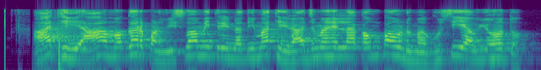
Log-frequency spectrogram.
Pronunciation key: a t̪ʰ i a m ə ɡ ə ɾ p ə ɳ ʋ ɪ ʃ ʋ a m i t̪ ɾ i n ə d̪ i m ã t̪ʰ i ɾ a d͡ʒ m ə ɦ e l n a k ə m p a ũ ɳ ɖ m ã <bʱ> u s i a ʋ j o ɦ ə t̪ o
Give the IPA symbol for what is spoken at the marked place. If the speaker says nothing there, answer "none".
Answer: ɡʱ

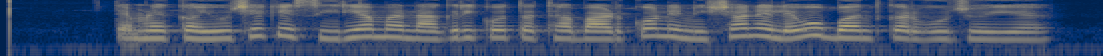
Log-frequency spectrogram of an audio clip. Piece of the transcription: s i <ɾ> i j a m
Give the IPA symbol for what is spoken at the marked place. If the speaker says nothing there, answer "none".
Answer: ɾ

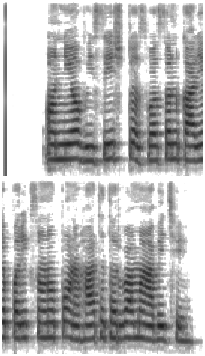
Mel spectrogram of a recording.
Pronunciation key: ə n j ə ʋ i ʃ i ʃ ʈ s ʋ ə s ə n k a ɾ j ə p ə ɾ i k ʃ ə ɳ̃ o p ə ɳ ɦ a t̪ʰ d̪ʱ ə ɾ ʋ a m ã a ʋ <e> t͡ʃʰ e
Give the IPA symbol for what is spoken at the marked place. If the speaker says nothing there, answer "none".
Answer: e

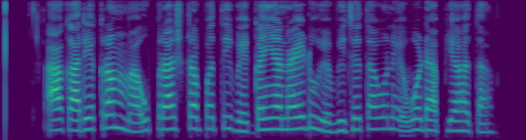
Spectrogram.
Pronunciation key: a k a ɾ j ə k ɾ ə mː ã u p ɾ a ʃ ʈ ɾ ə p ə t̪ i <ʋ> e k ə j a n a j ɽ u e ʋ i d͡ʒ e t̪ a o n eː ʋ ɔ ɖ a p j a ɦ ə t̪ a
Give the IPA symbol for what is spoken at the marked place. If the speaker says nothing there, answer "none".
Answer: ʋ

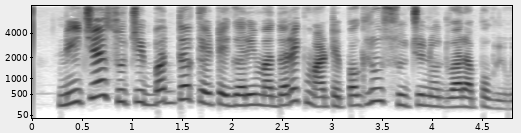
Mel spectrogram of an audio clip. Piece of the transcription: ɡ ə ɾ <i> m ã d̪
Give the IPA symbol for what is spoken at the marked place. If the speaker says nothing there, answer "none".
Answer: i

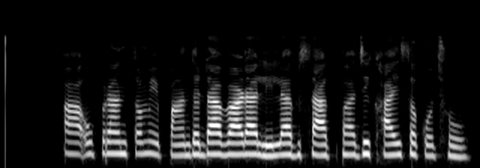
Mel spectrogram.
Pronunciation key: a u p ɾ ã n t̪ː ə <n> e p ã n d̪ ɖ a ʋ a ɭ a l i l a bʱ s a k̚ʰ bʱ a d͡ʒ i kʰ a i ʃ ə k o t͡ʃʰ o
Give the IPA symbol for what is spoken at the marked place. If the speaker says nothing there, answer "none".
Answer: m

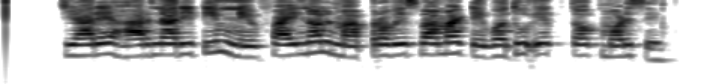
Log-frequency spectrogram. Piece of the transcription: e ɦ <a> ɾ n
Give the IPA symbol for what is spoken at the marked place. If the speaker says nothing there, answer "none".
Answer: a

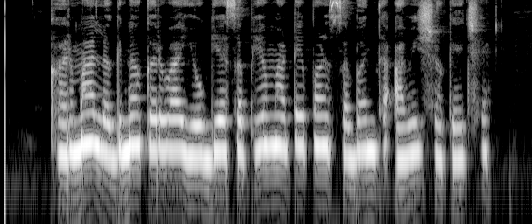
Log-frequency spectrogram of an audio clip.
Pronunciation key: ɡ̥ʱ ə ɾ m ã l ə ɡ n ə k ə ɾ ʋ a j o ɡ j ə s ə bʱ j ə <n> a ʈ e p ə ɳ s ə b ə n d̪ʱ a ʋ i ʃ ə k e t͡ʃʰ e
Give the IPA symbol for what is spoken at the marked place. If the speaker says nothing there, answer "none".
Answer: m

